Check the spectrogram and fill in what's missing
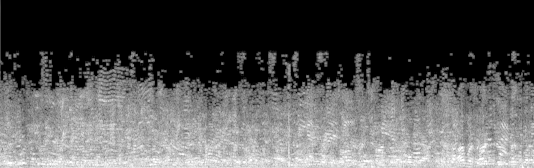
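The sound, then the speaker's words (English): A large crowd chatters continuously, many overlapping voices blending into a dense, steady babble with no single voice standing out, accompanied by a constant low hum underneath. “Oh, huge crowd, yes.”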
